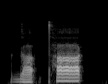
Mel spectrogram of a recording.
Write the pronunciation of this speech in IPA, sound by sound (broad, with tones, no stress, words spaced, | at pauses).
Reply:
ɡa˨ʔt̪ʰa˦k̚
